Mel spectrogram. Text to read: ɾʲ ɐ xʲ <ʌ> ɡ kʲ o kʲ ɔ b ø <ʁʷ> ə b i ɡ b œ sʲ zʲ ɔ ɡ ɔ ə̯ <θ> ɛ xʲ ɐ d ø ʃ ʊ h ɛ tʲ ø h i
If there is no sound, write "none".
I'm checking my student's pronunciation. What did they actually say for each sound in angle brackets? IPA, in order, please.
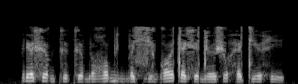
ɔ, ʁʷ, t

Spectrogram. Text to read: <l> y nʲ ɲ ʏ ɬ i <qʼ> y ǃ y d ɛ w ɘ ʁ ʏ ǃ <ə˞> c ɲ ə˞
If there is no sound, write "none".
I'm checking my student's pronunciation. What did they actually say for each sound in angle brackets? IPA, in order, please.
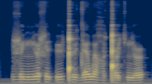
ɮ, ʔ, ə˞

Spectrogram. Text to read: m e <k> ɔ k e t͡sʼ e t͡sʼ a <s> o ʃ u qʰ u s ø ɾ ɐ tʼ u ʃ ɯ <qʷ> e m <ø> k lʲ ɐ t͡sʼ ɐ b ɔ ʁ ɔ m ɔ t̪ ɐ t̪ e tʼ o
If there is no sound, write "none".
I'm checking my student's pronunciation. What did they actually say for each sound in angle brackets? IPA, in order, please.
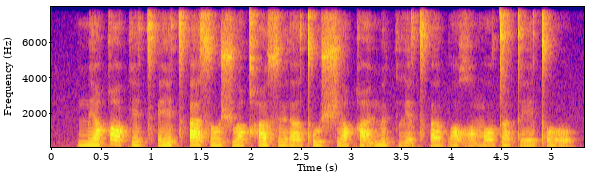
q, s, q, ø

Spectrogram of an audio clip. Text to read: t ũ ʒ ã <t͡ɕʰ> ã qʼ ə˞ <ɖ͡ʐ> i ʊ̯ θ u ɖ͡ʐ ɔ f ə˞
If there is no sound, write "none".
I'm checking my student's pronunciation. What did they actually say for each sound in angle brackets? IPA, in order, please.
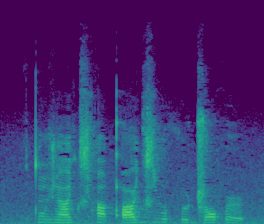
t͡ɕʰ, d͡ʑ

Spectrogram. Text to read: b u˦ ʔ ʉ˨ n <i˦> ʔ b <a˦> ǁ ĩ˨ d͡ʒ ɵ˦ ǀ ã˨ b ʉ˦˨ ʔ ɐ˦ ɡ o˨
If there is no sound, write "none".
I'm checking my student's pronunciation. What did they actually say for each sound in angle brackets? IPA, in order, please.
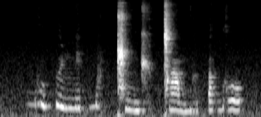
i˦, ɐ˦

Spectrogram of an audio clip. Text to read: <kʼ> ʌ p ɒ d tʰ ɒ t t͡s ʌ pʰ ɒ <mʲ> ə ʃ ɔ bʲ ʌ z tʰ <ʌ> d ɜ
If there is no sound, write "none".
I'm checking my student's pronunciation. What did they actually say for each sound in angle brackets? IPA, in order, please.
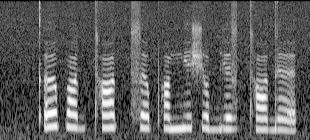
kʼ, mʲ, ɒ

